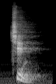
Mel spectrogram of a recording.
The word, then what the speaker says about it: Qin: usually quu i n and it's pronounced chin chin shiwang and he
